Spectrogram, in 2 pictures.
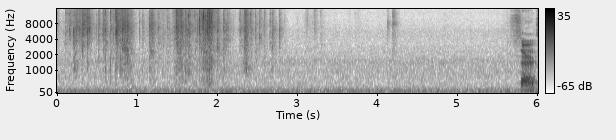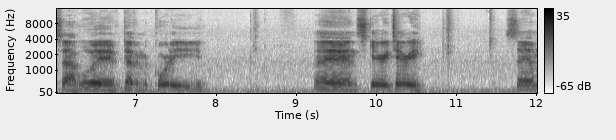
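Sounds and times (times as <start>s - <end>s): plastic wrapper crinkling: 0.0s - 2.9s.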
